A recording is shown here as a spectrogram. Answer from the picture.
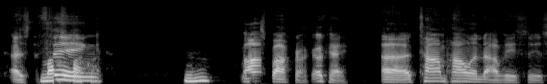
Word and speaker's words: Bachrach: Eben Moss Barchak. I don't know how to say his last name. Bachrach as the Moss Thing. Mm-hmm. Moss Bachrach.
